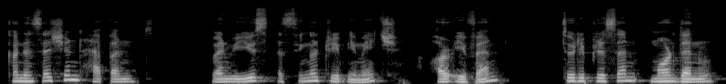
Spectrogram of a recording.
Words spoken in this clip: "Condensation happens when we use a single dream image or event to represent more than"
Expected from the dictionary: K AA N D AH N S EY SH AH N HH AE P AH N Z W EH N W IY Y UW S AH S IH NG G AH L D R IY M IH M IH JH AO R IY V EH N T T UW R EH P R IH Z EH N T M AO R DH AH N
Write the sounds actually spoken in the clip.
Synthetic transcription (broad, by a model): K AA N D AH N S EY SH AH N HH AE P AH N W EH N W IY Y UW S AH S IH NG G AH L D R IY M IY M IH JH AO R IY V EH N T T UW R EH P R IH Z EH N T M AO R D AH N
